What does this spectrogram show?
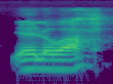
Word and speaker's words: Eloah: Alors, il y a aussi le He avec un patar qui est à la fin, donc qu'on devrait normalement prononcer Eloah. On devrait entendre le ah, ah.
